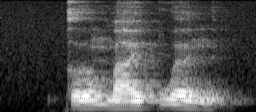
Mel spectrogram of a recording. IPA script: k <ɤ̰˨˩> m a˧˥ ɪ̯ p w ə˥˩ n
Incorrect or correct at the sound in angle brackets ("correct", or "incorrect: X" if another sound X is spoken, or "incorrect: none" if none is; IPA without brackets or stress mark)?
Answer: incorrect: ɤ˧˥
